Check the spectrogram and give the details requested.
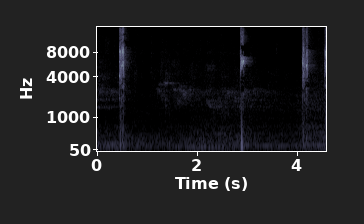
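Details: Sparse, piercing high chirps of a crimson sunbird from a training recording, three single notes spaced more than a second apart, with a faint soft twitter between them.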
